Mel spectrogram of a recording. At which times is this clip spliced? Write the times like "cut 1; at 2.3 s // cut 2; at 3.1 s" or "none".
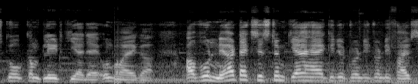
cut 1; at 1.2 s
